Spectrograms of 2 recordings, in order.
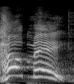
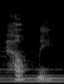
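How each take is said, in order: First: It is shouted loudly and urgently. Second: It is said softly, without urgency. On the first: The speaker is desperate for rescue. The speaker calls it right. "when you're desperate ... You go" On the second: The need does not sound urgent. The speaker calls it wrong. "you don't say"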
